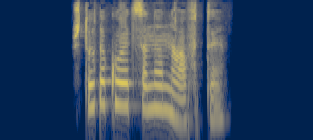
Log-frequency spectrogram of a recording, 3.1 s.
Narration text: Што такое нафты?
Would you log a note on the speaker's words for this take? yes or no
yes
